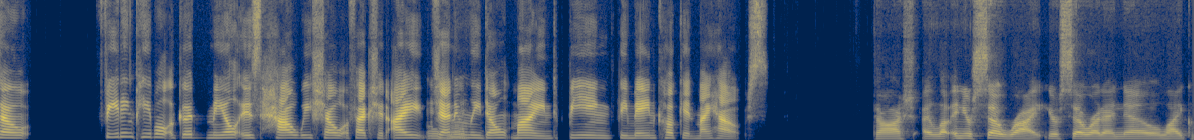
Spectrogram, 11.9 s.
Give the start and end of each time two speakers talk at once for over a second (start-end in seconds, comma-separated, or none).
none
